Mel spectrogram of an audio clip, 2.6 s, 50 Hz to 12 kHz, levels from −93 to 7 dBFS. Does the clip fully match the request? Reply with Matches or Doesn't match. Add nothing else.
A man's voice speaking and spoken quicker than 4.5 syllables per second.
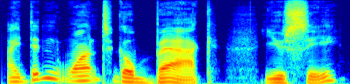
Doesn't match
